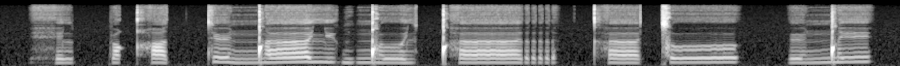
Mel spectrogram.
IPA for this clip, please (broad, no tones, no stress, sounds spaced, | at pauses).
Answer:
h ɪ l pː ʏ qʰ ɛ tː ø ŋ͡ǃ ɐː lʲ u ɡ ŋ͡ǃ ʊː lʲ ǃʰ ɐː r | kʰ ɐː ǀ ʊː | ø ŋ͡ǃ ɪ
